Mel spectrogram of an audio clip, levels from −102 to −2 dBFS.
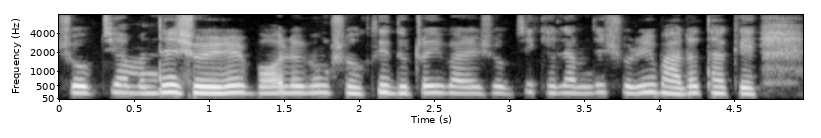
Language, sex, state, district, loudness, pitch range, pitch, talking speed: Bengali, female, West Bengal, Kolkata, -16 LUFS, 230-250 Hz, 235 Hz, 170 wpm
